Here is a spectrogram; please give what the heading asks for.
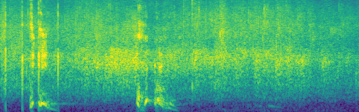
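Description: A crowd claps steadily for a forum in a dense wash of applause, with brief louder bursts and a few muffled voices or cheers rising near the start and again around two seconds before it settles.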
